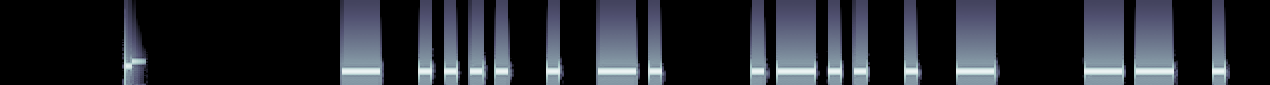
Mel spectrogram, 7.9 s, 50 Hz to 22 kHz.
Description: Morse code, heard as a keyed tone, about 16 wpm, 700 Hz. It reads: THEN LET ME
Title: Sentences from Top 1000 Words - Review Part 2 - 15wpm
